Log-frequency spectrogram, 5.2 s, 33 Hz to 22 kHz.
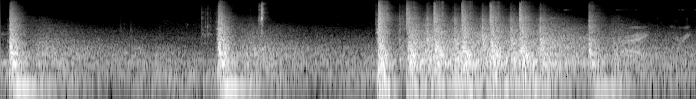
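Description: A Taurus PT1911 pistol is fired in a torture test, using a faulty magazine. A loud single shot comes first, then another, then a rapid string of sharp reports close by, each followed by ringing echo.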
